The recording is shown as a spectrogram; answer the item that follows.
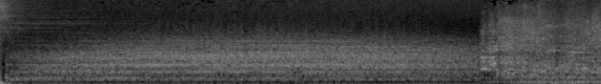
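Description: A single gong-like tone, struck once as the closing sting of a TV commercial, with many steady overtones ringing and slowly fading. About five seconds in it cuts off to a steady hiss with a low hum as the broadcast switches back.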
